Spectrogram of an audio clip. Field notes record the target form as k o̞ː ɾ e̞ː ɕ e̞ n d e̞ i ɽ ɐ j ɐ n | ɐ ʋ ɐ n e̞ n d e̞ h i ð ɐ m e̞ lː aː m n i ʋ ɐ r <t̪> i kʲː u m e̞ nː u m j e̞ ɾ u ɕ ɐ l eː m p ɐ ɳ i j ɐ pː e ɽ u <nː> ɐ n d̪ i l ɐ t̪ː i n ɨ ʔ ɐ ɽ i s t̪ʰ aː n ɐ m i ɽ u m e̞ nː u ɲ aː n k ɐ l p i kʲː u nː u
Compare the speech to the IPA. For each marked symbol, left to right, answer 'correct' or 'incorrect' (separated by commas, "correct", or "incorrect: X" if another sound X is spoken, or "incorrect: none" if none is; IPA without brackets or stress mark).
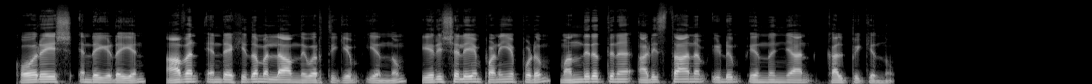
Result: correct, incorrect: mː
